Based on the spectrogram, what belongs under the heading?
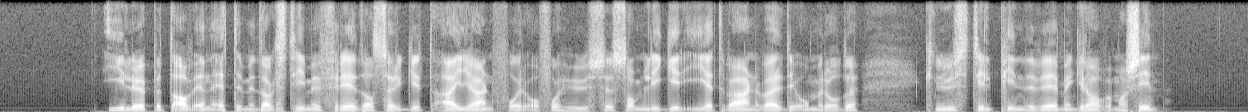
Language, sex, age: Norwegian, male, 57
